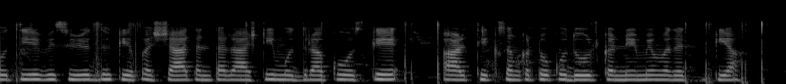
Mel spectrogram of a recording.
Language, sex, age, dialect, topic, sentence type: Hindi, female, 25-30, Kanauji Braj Bhasha, banking, statement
